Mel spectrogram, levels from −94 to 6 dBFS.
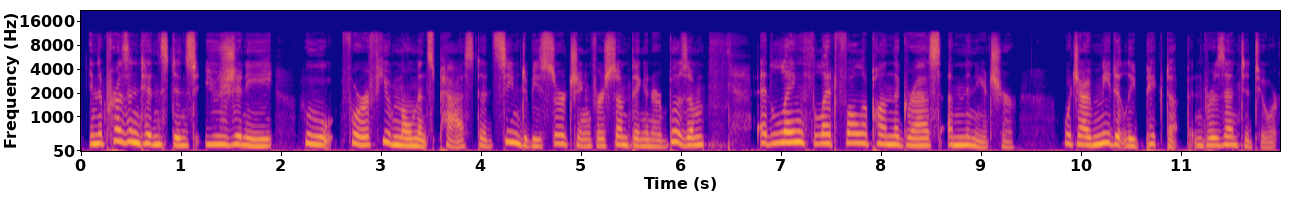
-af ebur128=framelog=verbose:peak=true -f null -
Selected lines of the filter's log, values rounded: Integrated loudness:
  I:         -22.3 LUFS
  Threshold: -32.5 LUFS
Loudness range:
  LRA:         2.8 LU
  Threshold: -42.7 LUFS
  LRA low:   -24.1 LUFS
  LRA high:  -21.4 LUFS
True peak:
  Peak:       -4.1 dBFS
